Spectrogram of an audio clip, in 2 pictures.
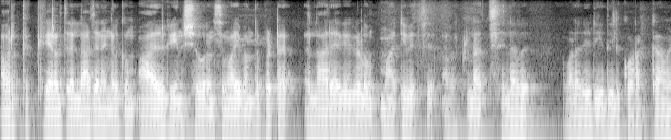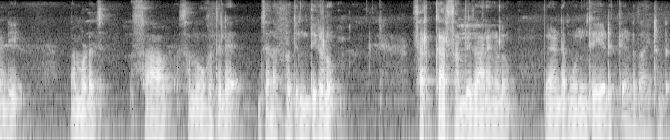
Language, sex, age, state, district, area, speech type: Malayalam, male, 18-30, Kerala, Kasaragod, rural, spontaneous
